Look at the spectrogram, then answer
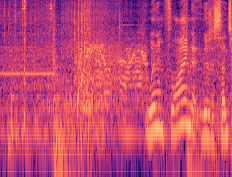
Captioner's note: airplane engine noises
